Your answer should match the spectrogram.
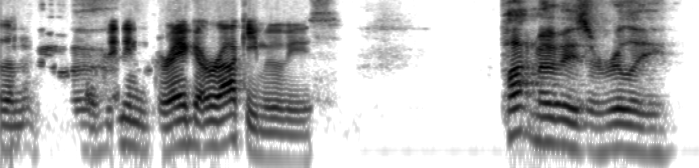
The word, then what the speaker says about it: Araki: Araki. Yeah, Araki. We were saying it wrong.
